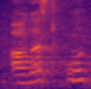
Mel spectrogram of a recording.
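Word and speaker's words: Auguste Comte: আমি এই বানানটা লিখছি এই জন্যই, অগাস্ট কোঁৎ বানানটা কিন্তু বেশ কঠিন এবং এর উচ্চারণটাও কিন্তু বেশ কঠিন।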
